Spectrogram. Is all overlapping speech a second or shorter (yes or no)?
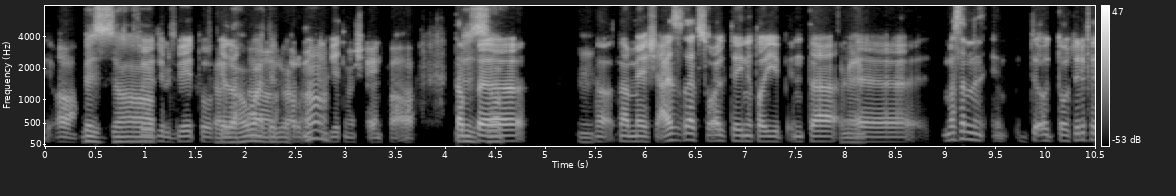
no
